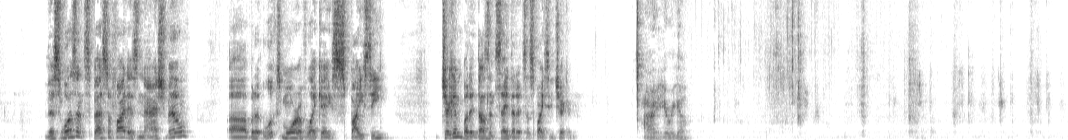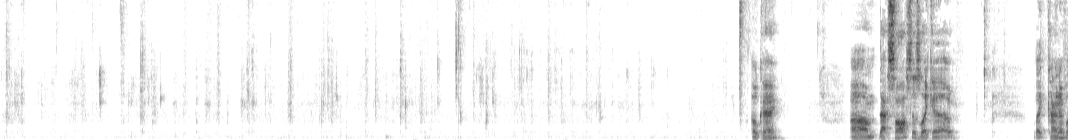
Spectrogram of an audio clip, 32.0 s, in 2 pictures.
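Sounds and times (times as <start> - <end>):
quiet chewing with crisp clicks: 6.1 - 6.6, 8.6 - 9.7, 10.4 - 28.8, 30.4 - 31.4
biting into sandwich: 10.6 - 27.2.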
